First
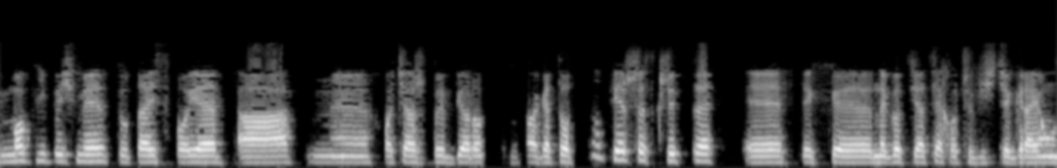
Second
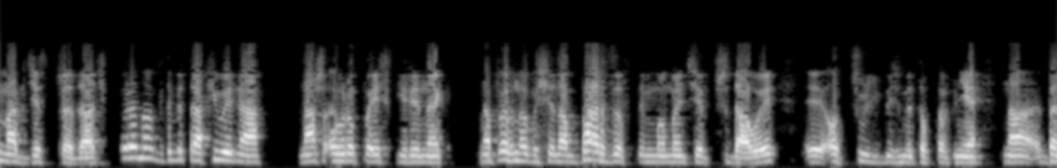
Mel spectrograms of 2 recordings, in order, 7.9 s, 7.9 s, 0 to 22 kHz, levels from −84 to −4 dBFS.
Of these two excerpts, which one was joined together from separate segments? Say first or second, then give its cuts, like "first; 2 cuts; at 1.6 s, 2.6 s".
first; 2 cuts; at 1.8 s, 4.3 s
